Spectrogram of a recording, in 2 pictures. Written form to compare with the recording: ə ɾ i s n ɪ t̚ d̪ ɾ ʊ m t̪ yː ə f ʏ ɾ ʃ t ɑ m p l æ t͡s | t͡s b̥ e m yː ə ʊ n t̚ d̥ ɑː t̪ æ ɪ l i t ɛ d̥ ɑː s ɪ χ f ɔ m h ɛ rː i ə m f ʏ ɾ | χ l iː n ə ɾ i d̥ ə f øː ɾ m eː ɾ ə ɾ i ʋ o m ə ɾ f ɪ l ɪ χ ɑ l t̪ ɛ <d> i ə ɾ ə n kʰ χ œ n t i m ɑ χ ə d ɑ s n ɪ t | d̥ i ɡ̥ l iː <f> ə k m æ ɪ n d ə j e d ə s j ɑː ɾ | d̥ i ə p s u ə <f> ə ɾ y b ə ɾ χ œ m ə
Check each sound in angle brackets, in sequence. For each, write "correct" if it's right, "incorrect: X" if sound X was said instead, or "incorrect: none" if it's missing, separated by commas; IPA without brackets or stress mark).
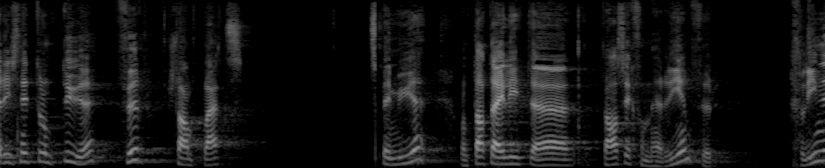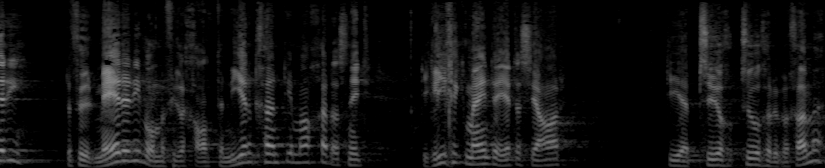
incorrect: n, incorrect: χ, incorrect: χ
